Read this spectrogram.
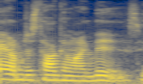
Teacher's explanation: if I speak every day I'm just talking like this you don't hear any of the t's I'm saying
